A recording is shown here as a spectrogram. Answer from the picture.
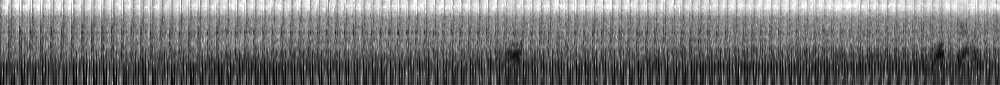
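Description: Single-cylinder Petter-type diesel engine of an irrigation pump running steadily, with a rapid, even exhaust beat. It has just been crank-started and runs with its fuel system freshly bled of air.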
